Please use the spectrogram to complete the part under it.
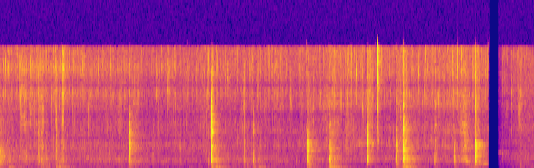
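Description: Chicken drumsticks and wings frying in a pan, a quiet background sizzle broken by scattered sharp pops and crackles, close and irregular, with a brief silence near the end.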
